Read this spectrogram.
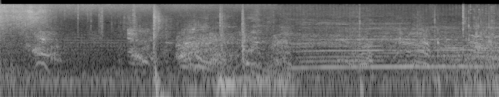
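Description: A creature snarls and shrieks.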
